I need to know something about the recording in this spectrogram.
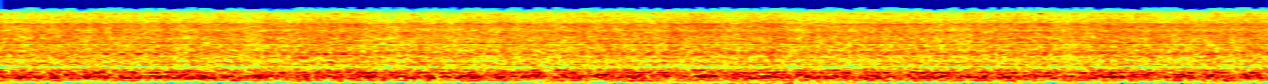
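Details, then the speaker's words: SIPMA roller grain crusher after a DIY repair welding short bead pieces onto a roller, with the gap adjusted: continuous, even rumbling grind with no knocks, squeals or load dips. It mills corn steadily and fast, with rollers perhaps slightly too tight; corn comes out nicely broken. "dobra rzetelne podsumowanie idzie jak pieron ale tu miałem za bardzo jeszcze walce dociągnięcie pięknie połamana kukurydza"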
